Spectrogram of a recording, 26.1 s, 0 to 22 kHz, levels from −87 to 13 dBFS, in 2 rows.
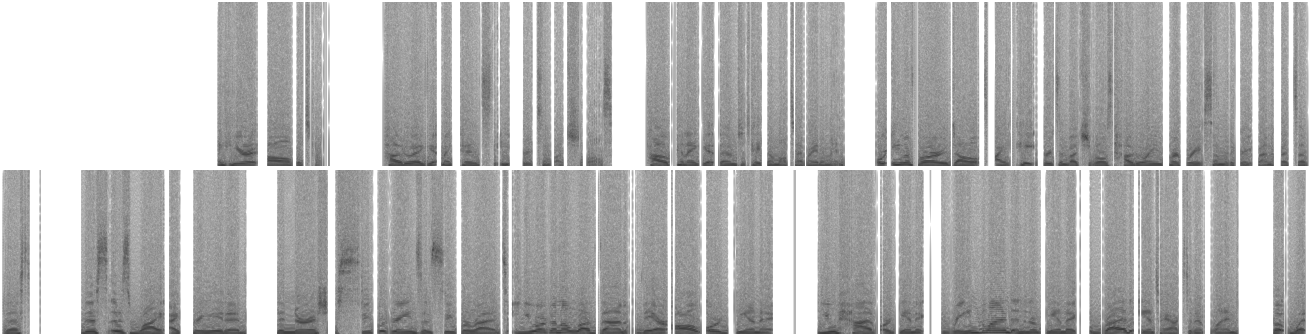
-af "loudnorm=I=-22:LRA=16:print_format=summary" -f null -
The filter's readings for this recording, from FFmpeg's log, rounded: Input Integrated:    -18.3 LUFS
Input True Peak:      -8.6 dBTP
Input LRA:             3.1 LU
Input Threshold:     -28.4 LUFS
